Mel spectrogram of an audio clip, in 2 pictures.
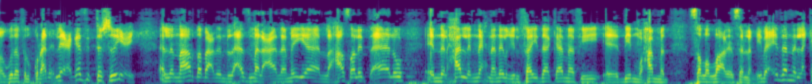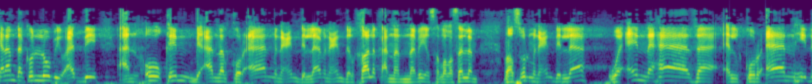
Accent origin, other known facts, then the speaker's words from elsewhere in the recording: Egypt; مصطلحات احنا كشعب مصري خوفنا منها فترة كبيرة جدا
